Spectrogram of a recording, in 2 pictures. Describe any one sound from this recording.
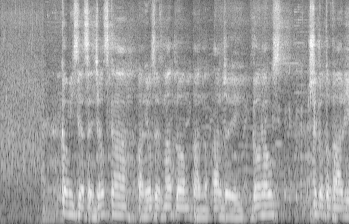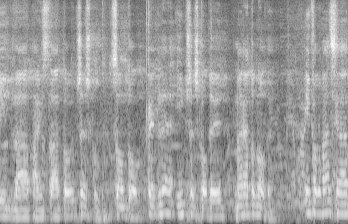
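A middle-aged man speaks through a microphone outdoors.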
